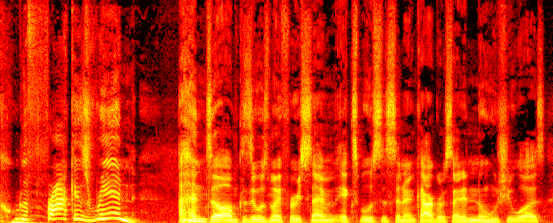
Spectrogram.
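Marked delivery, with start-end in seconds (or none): 0.0-1.4 high, drawn-out mock disbelief; baffled outburst. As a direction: re-enact total bafflement, pitch shooting up. Retells own baffled outburst.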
